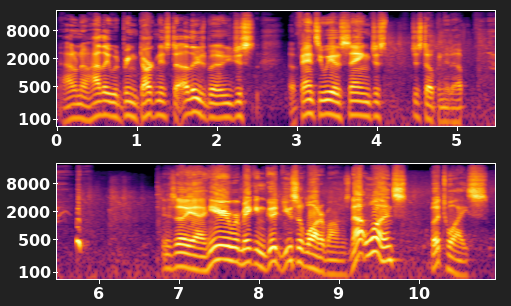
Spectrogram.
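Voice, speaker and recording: A man's voice: medium pitch, big pitch swings, moderate pace, a bit bright. A man hosting a let's play, talking casually and rambling while sick and a little nasal. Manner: casual, rambling, laughs often. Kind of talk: gameplay commentary.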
